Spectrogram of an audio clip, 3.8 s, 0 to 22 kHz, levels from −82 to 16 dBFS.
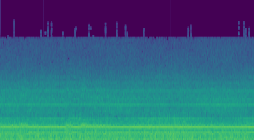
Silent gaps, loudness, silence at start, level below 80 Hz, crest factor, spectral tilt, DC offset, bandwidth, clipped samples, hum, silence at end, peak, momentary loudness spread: none; -6 LUFS; 0 s; -28 dBFS; 8 dB; -3.5 dB/octave; under 0.1%; 17 kHz; under 0.1%; none; 0 s; 0 dBFS; 1 LU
